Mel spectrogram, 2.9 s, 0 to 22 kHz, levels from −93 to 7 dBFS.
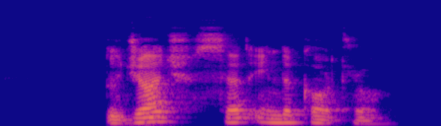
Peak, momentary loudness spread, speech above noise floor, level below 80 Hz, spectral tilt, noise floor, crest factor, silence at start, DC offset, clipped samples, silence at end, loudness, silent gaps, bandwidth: -14 dBFS; 17 LU; over 55 dB; -74 dBFS; -4.5 dB/octave; under -90 dBFS; 24 dB; 0.7 s; under 0.1%; under 0.1%; 0.4 s; -35 LUFS; none; 9.4 kHz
